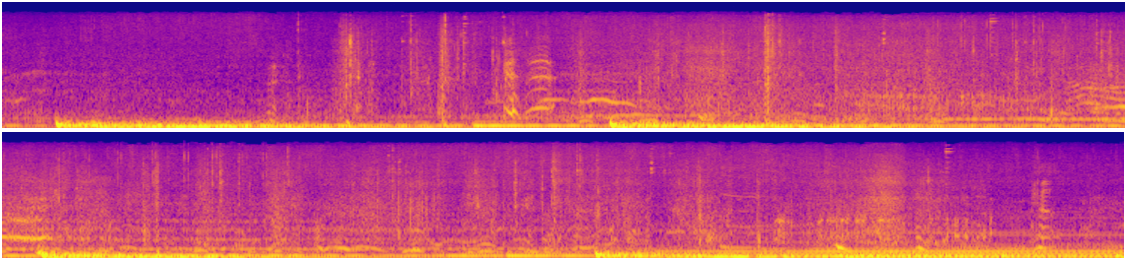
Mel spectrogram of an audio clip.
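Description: Tall grass rustles as someone crawls slowly through it.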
